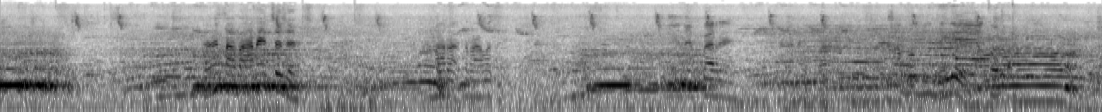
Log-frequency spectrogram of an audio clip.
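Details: Giant cattle unloaded from a truck: loud, drawn-out moos rising and falling in several bursts, with shouting voices and crowd noise between the calls.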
